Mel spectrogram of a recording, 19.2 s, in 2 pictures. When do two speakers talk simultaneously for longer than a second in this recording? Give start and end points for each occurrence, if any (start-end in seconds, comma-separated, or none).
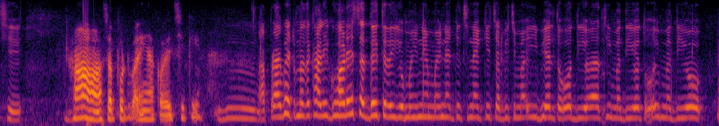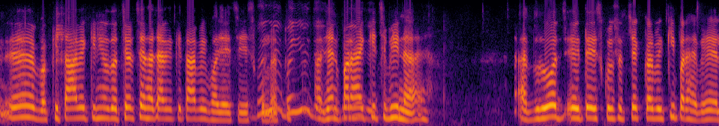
13.0-14.8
